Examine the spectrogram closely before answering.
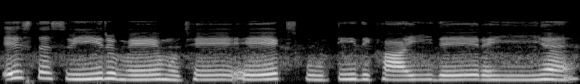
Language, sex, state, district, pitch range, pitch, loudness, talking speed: Hindi, female, Madhya Pradesh, Katni, 215-240 Hz, 225 Hz, -15 LUFS, 105 wpm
